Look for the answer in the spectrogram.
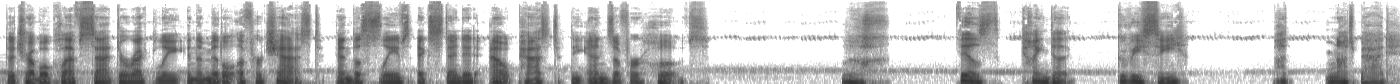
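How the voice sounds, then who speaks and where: A man reading a suspenseful story as narrator, in a scripted dramatic storytelling style. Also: mid-range voice. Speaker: fan fiction reader and narrator.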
